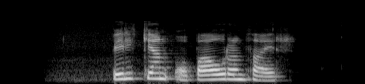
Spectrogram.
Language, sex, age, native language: Icelandic, female, 40-49, Icelandic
